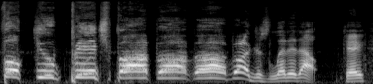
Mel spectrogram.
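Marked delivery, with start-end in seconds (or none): 0.0-1.2 screaming while punching. Shown as a demonstration. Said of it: "you can fucking scream at the same time". 1.2-2.5 high, loud bah on each hit; rhythmic shouted grunts; punching grunts. Shown as a demonstration. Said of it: "scream at the same time".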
